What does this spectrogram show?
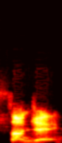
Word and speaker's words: Sanjay: you say your name oh Sanjay a West Tibetan pronunciation Sanjay okay where you from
